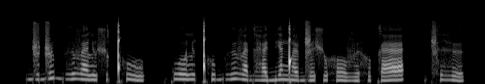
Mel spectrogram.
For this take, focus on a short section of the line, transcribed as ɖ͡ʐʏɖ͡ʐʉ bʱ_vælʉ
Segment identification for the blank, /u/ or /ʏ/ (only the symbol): ʏ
